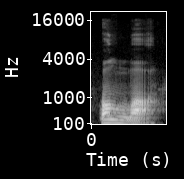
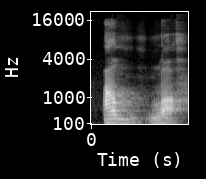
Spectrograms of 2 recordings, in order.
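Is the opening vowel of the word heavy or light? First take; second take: heavy; light. First: The opening vowel sounds heavy and dark. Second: The opening vowel sounds light and thin. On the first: The speaker calls it wrong. "alifnya ikut ditebalkan" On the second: The speaker calls it right. "Yang lebih benar"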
